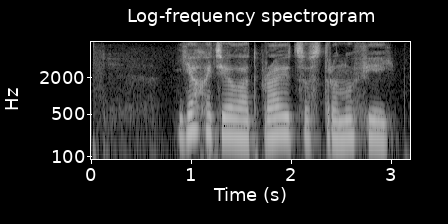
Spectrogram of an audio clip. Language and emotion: Russian, neutral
